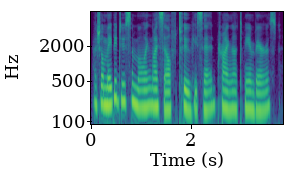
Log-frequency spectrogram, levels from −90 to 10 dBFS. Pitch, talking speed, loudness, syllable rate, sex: 180 Hz, 235 wpm, -17 LUFS, 5.7 syllables/s, female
